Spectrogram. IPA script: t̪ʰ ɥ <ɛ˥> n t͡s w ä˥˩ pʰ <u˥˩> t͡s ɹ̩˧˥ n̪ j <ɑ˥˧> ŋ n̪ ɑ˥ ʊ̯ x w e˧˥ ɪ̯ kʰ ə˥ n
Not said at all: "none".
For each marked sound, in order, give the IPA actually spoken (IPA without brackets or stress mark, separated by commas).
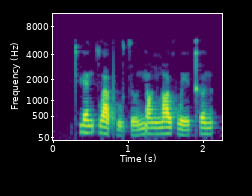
ɛ˥, ṵ˨˩, ɑ˥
